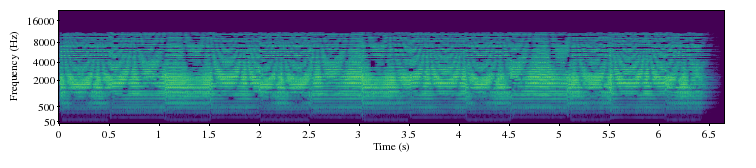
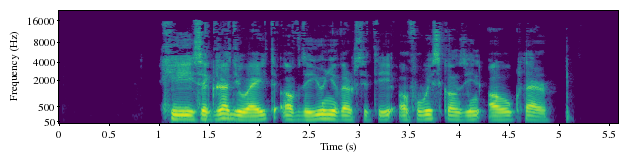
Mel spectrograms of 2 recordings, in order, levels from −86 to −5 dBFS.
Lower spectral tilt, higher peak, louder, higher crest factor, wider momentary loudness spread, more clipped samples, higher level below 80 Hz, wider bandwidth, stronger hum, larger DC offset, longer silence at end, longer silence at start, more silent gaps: second, 5.5 dB/octave vs -5.5 dB/octave; about the same, -4 dBFS vs -2 dBFS; about the same, -19 LUFS vs -17 LUFS; about the same, 18 dB vs 16 dB; second, 2 LU vs 8 LU; neither; second, under -90 dBFS vs -60 dBFS; second, 11.5 kHz vs 16.5 kHz; neither; neither; second, 0.15 s vs 0.7 s; second, 0 s vs 1.05 s; neither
